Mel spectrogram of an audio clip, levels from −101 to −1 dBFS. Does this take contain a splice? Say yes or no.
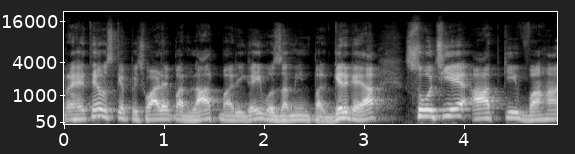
no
